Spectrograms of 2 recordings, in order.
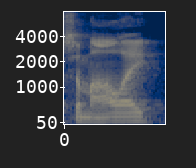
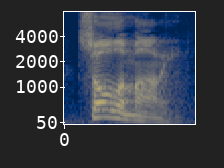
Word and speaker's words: Soleimani: I didn't agree with his assassination of Somali. How do you say his name? The Iranian general, Somali. I forget how to say his name. Soleimani.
